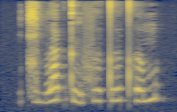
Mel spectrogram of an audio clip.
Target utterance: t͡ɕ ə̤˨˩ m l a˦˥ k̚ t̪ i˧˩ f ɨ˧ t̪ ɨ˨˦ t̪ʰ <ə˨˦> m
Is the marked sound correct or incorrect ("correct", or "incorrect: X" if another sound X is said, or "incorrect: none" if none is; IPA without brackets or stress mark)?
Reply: correct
